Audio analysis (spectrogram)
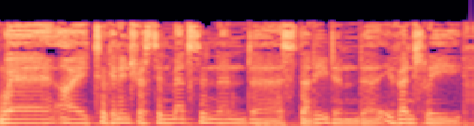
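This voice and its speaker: A man from the UK with a British accent, a vascular surgeon speaking as a radio guest in a studio, measured and polite with frequent fillers. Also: mid-range voice, little pitch movement. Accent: British English. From born in Ethiopia, raised in the UK. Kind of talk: interview guest.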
